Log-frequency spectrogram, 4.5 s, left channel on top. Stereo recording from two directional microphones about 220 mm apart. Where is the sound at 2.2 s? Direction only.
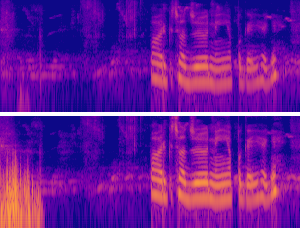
25° right (ahead or behind).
